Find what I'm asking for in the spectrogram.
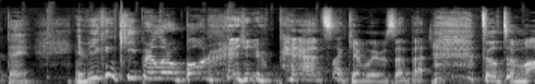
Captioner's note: laughs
